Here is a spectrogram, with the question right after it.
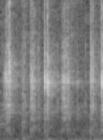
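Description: Light taps on the thin plastic door piece of a Best Lock Jeep-like toy vehicle from a Terminator construction playset. The taps give short, bright, hollow ticks, up to seven of them, with no ring-out. The plastic sounds hollow and is very flexible, bowing inward when the door is turned.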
